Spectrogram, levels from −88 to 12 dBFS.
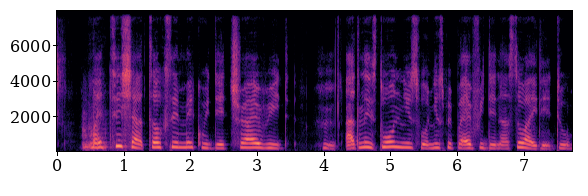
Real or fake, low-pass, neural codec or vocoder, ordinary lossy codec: fake; none; codec, 16 kHz, 4 kbps, FunCodec, trained on LibriTTS, 50 frames a second; none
